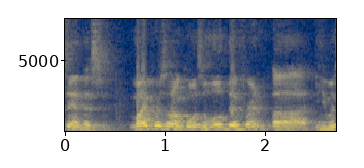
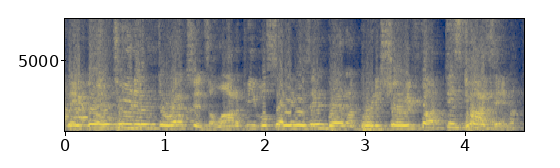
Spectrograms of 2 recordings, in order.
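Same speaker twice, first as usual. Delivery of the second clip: loud, high, manic lecture; meth-fuelled teacher; 9 semitones higher, 4 dB louder than usual. Pretend. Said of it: "my teacher was on meth every day".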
